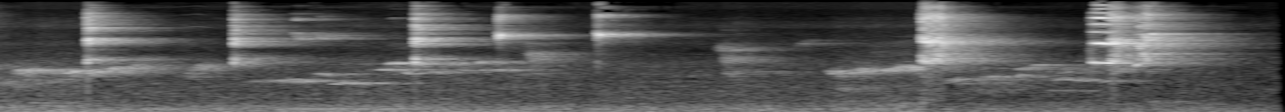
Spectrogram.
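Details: Lovebird calling to its companion, giving spaced shrill chirps, some sliding lower, with pauses between, ending in two louder harsh screeches.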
